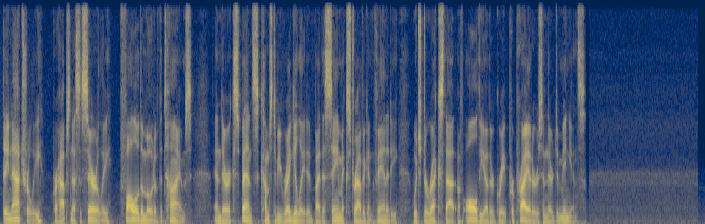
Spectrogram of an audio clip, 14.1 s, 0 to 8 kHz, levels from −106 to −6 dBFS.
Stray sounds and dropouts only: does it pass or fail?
pass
